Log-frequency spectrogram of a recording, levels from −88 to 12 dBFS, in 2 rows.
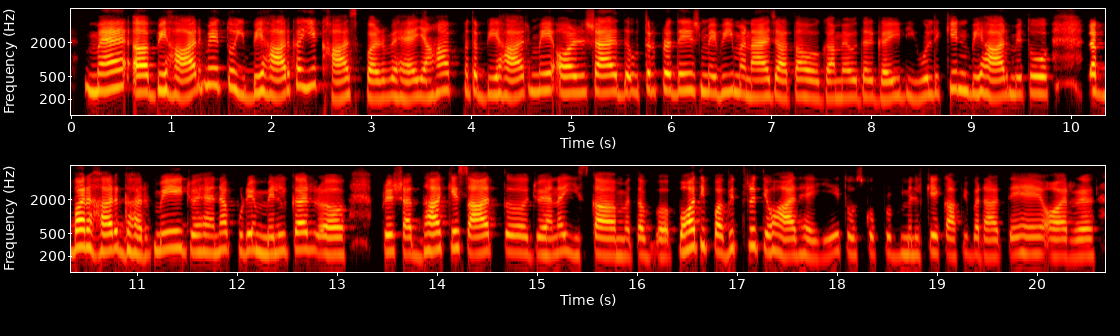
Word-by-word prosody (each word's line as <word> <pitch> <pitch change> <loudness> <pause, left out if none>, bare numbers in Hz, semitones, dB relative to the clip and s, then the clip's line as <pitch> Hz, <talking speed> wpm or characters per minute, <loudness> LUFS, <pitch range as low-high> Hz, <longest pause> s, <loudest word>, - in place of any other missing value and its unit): मैं 290 +3 +7
अ, 265 0 +8
बिहार 270 0 +3
में 360 0 +1
तो 325 - -3
इ 255 -5 -3
बिहार 250 -2 +2
का 345 - -2
ये 340 +2 -2
ख़ास 215 +3 0
पर्व 215 +1 -1
है, 215 -1 -1
यहाँ 225 +6 0 0.2
मतलब 270 -1 -4
बिहार 240 -1 0
में 285 +1 -1
और 260 0 +1
शायद 270 -1 +3
उत्तर 270 +2 -4
प्रदेश 285 0 -1
में 260 -2 -3
भी 265 +3 -5
मनाया 225 -4 +1
जाता 220 +1 -1
होगा। 210 -1 -3
मैं 215 0 -7
उधर 220 0 -7
गई 210 +3 -2
नहीं 220 -2 -15
हूँ, 230 +3 -6
लेकिन 280 +4 -5
बिहार 245 -3 +1
में 245 0 -7
तो 255 -1 +1 0.5
लगभग 285 +3 +7
हर 250 +3 +5
घर 225 -4 -3
में 270 +2 +1
जो 240 - -3
है 235 -1 -2
ना 260 +2 -1
पूरे 250 +1 -2
मिलकर 245 +2 -1
अ, 215 -1 +1
पूरे 240 +2 -5
श्रद्धा 235 +3 +2
के 280 0 0
साथ 235 -3 +4 0.2
जो 225 -2 -4
है 210 -1 -1
ना 235 - -2
इसका 210 -2 0
मतलब 205 +1 -7 0.2
बहुत 280 +5 +5
ही 310 - -2
पवित्र 275 +6 -2
त्योहार 225 -5 +1
है 200 -3 -7
ये, 205 +6 -10
तो 220 - -9
उसको 215 +2 -13
प 220 -1 -14 0.2
मिलके 235 +3 -3
काफ़ी 210 +1 -5
बनाते 195 0 -6
हैं 220 -1 -3
और 200 -1 -2
अ, 200 +1 -2
235 Hz, 195 wpm, -24 LUFS, 215-265 Hz, 0.5 s, अ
